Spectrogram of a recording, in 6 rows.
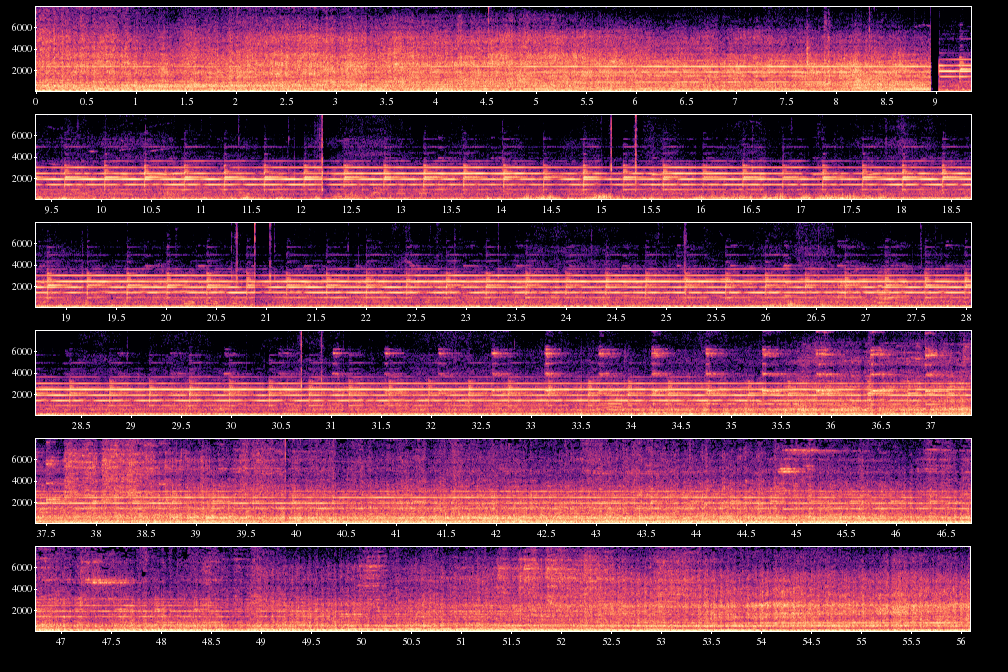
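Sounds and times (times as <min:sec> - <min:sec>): crossing warning bell ringing: 0:00.0 - 0:56.0
diesel locomotive engine hum: 0:00.0 - 0:56.0
train wheels clacking over rails: 0:33.1 - 0:56.0.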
